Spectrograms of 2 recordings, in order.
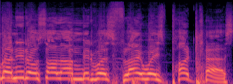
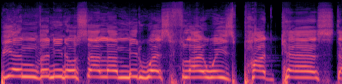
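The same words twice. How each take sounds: First: The voice is deep, from the chest. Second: The voice is high-pitched.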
